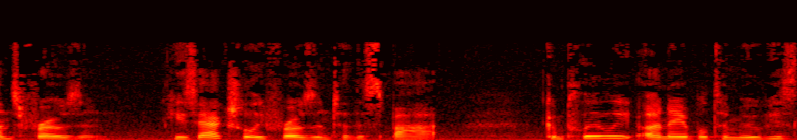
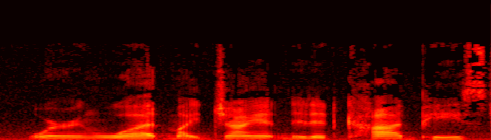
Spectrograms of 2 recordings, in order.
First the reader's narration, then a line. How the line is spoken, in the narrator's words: John asks dryly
